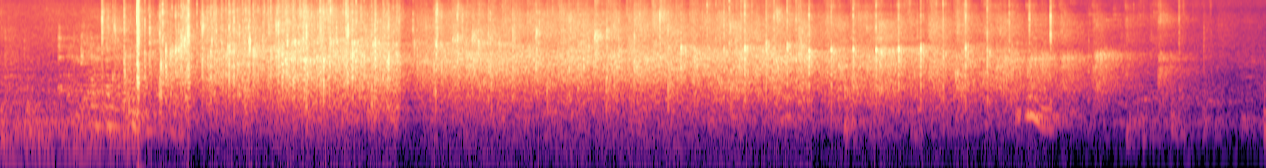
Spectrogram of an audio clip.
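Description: An audience applauds loudly in a large, echoing hall, then the clapping fades away.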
